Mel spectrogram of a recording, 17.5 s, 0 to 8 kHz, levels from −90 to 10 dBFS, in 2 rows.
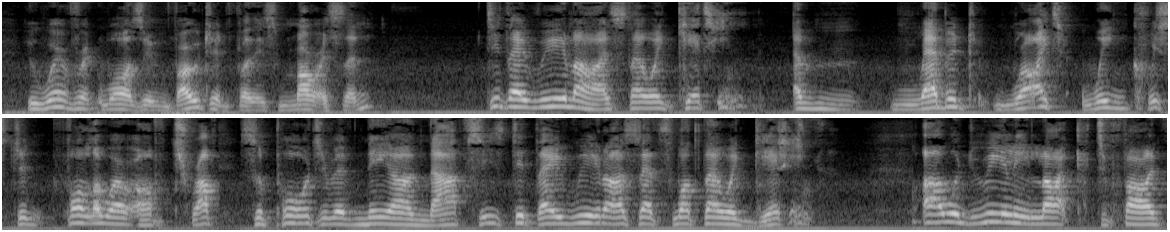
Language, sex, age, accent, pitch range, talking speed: English, male, 50-69, British, 125-175 Hz, 130 wpm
